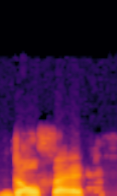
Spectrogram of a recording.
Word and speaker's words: Dolce: And we're all really, really sad because Dulce, which is spelled D-O-L-C-E, like the Italian word for sweet, it was actually pronounced like the Spanish word for sweet, and as in dulce, because Heather didn't want to have her dog be thought of like a brand, you know, like Dolce Gabbana.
